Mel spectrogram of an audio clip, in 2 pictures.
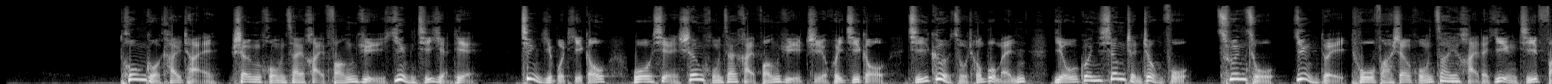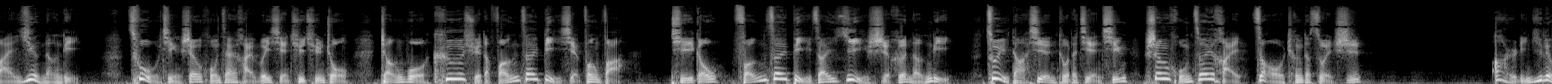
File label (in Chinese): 男 解说专题 方案解说; 山洪灾害防御应急演练方案解说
